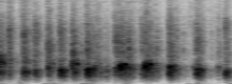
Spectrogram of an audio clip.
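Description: An audience breaks into steady applause, a dense, crackling wash of many hands clapping at once, holding an even level throughout with no voices over it.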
